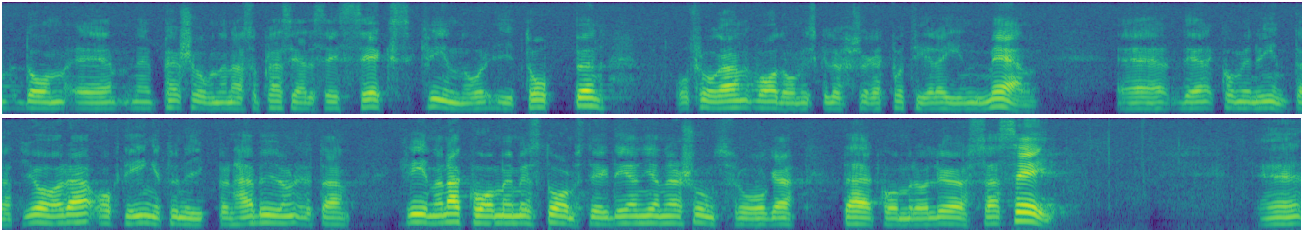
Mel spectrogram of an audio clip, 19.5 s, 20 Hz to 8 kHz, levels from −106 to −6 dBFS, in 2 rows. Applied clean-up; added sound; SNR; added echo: neural mask model Resemble Enhance denoiser.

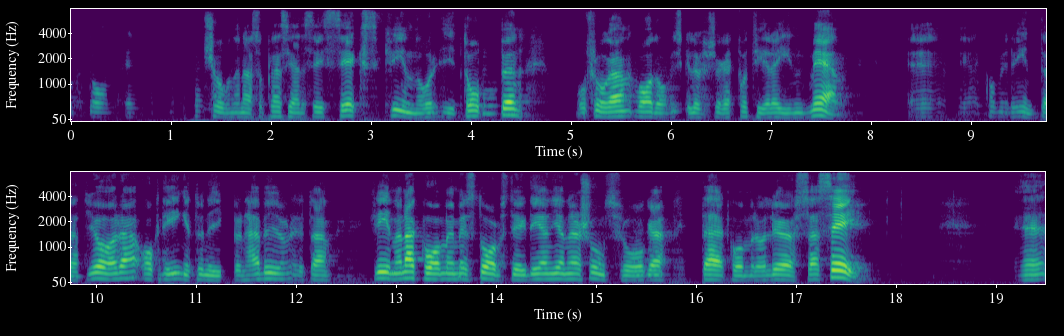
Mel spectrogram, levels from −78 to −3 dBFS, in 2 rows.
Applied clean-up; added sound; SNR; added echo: neural mask model DeepFilterNet 3.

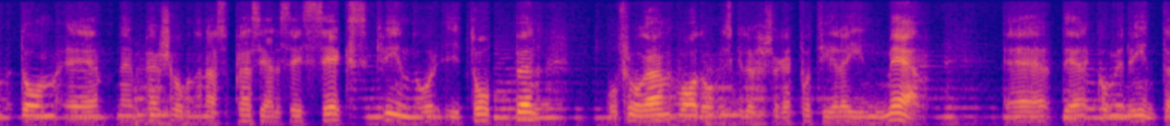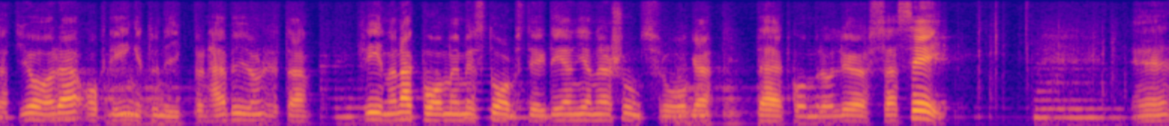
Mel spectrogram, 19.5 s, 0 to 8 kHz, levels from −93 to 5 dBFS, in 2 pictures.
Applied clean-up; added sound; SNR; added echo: neural mask model RNNoise.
